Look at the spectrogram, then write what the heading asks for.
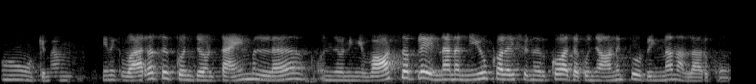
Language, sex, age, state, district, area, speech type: Tamil, female, 30-45, Tamil Nadu, Tiruchirappalli, rural, conversation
